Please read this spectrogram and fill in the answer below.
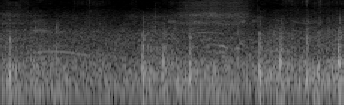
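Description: Scattered New Year's fireworks and firecrackers going off, with several short sharp pops and cracks in the second half. A few voices can be heard faintly underneath.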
